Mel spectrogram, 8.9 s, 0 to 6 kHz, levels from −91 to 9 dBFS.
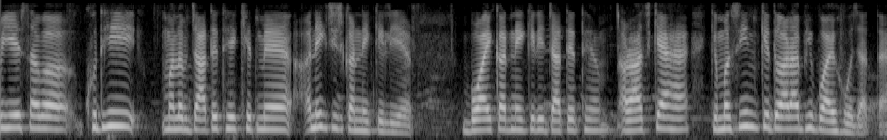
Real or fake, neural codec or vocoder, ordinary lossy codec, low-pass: real; none; none; 5.4 kHz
